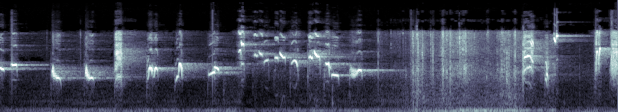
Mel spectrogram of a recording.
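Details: Wild greater green leafbird singing: clear whistled notes, each a sharp downward slur, repeated about twice a second, then higher twittering phrases. Everything is cut by a burst of broad rustling noise near the end, with a low rumble throughout.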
